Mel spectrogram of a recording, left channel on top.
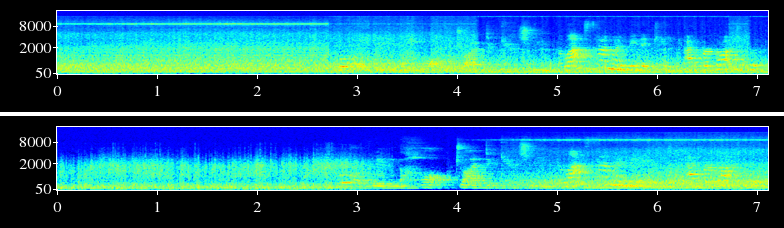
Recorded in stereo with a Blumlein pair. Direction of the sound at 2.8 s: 15° right.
